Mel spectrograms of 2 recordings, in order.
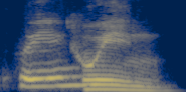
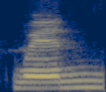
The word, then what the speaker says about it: Thuyen: So it's actually Thuyen. Thuyen. Okay, I can get Thuyen. Yeah. Thuyen. That's not too bad. Yeah, that's pretty good. And a lot of people mispronounce it as twin.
